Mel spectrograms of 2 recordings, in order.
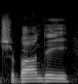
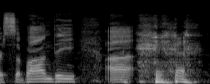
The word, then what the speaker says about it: Sabaody: this Thursday going over Sabaody, Amazon Lily, and Impel Down. You could also pronounce it Shabandi or Sabandi. There's no correct way to say it, so I'm going to just say it the incorrect way.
